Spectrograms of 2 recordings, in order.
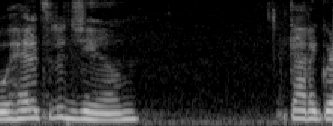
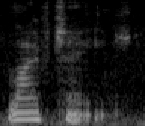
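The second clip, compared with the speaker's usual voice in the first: hushed echo; 3 semitones lower, 13 dB quieter than usual. Real, not acted. Repeats it, near whisper.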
